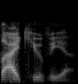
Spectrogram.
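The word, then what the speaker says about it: IQVIA: and found out that they're called IQ via that is nowhere near that is nowhere near is fun iqv doesn't even make sense you can't pronounce the first two letters and then the rest of the word gentically that's not how it works but that that's what it is it is IQ via they literally had the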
